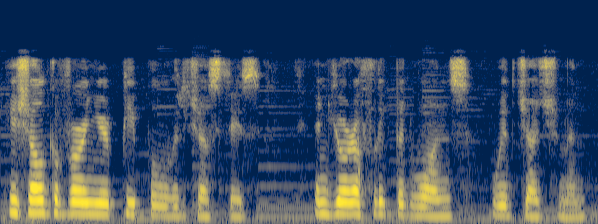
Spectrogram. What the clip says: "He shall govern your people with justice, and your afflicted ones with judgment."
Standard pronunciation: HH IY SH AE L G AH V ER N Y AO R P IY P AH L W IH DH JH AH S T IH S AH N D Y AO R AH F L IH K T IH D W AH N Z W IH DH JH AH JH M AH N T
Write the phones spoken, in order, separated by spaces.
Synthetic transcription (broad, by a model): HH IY SH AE L G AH V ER N Y AO R P IY P AH L W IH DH JH AH S T IH S AH N D Y AO R AH F L IH K T IH D W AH N S W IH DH JH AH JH M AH N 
